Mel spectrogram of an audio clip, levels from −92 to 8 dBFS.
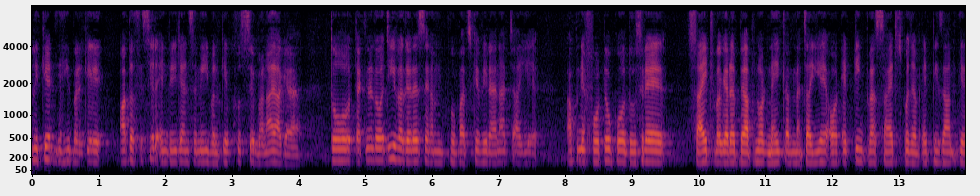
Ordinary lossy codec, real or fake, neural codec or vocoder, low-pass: none; fake; codec, 16 kHz, 1.1 kbps, Voila-Tokenizer; none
